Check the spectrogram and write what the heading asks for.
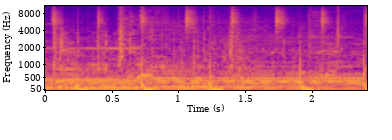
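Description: Background music with a steady beat and held bass and melody notes.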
